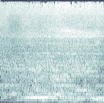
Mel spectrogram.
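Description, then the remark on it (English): A truck tractor's heavy engine rumbles steadily outside in Indiana, a low droning hum that swells slightly as it drives by, with no voices over it. “I think there's a truck tractor. Drove by.”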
